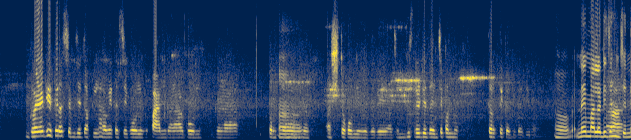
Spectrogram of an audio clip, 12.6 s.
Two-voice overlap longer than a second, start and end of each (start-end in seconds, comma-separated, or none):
none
